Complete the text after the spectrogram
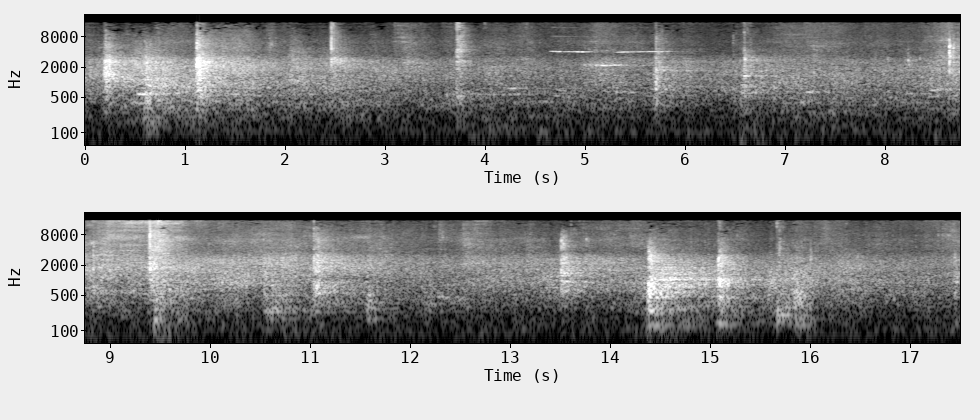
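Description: Pucks bang against the boards.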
